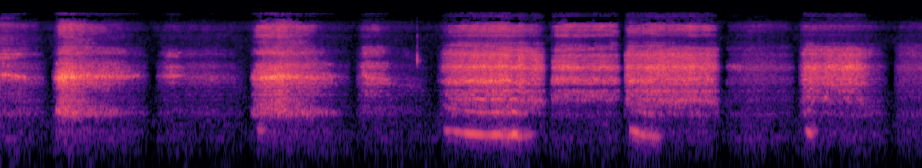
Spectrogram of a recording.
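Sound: heavy breathing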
